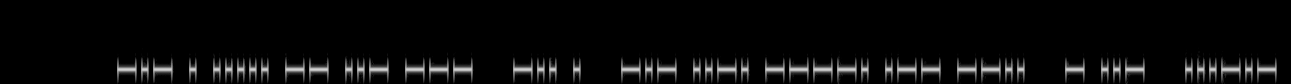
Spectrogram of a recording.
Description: Morse code, heard as a keyed tone, about 20 wpm, 700 Hz. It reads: KE5MUO DE KF9WZ TU <SK>
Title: K1USN SST QSO Practice 20wpm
